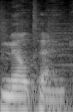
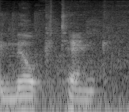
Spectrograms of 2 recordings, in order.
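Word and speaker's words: Miltank: or something that happened I know it's Milton and it actually greatly annoys me when people say milk tank there's no K in the middle it's one of those inexcusable pronunciations okay Cramer rant dread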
